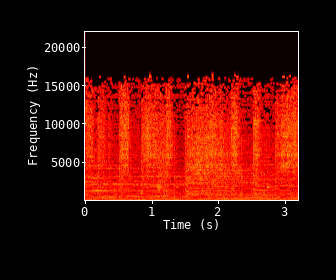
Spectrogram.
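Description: Instrumental band music plays steadily, with a pulsing bass line, layered harmonic tones and rhythmic percussion, fairly loud and continuous with no voices.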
